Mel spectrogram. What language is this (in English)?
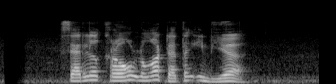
Javanese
